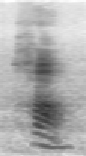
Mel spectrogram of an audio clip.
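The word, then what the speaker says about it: خواب: हमने लिखा ख्वाब, पर यहाँ क्या है, इससे पहले मैं आपको वो वाव सिखा चुकी हूँ कि जो खामोश रहता है, पर इसमें आप देखिए खे वाव अलिफ बे ख्वाब।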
